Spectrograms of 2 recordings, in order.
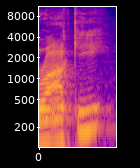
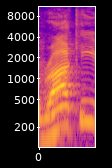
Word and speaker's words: Rock: This is uh from Rocky or Rock. Oh. Is that you? Yes. Hm? Yes. What did you just And how do you pronounce it? Rocky or Rock? It's Rock.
